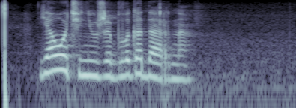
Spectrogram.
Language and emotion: Russian, positive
